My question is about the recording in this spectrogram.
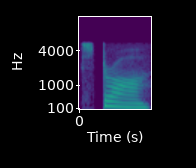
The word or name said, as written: straw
